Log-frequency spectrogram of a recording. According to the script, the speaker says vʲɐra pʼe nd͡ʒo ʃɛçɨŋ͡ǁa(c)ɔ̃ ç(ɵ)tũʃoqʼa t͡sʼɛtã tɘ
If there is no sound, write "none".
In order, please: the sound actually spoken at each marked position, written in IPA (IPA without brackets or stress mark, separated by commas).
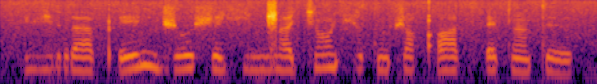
c, o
